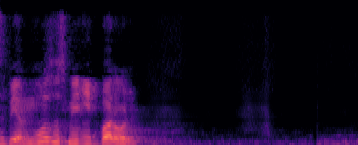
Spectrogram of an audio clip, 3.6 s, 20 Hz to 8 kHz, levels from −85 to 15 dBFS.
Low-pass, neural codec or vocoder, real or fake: 7.2 kHz; codec, 24 kHz, 1.2 kbps, DualCodec; fake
